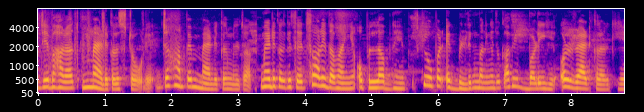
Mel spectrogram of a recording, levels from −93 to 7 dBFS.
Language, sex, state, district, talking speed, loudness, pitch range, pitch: Hindi, female, Bihar, Lakhisarai, 220 wpm, -15 LUFS, 195-260 Hz, 220 Hz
